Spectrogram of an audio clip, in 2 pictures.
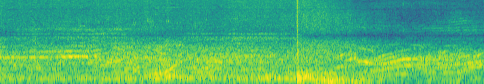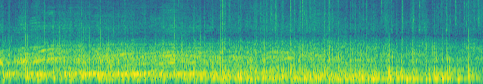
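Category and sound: sound effect, big firework exploding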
